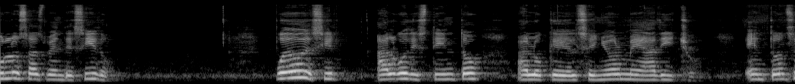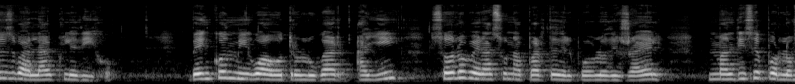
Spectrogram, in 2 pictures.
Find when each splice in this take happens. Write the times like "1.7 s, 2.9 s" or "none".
none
